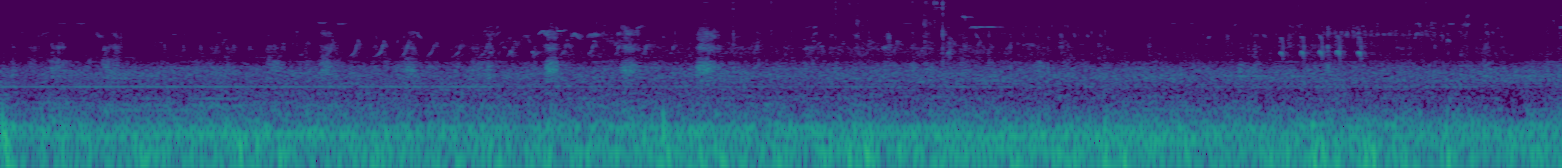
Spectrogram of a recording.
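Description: Birds chirping and calling in the background over a steady low rumble.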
